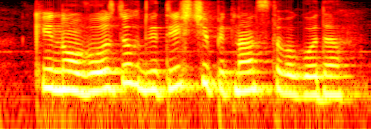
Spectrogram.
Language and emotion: Russian, positive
